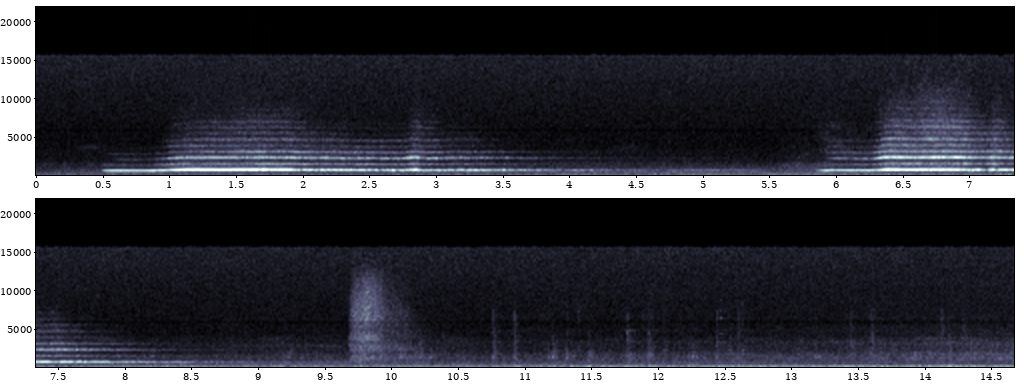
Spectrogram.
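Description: Narrow-gauge special train passing grain fields in the countryside near Putbus, sounding two long, sustained multi-tone whistle blasts a few seconds apart, followed by quieter rolling rumble.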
